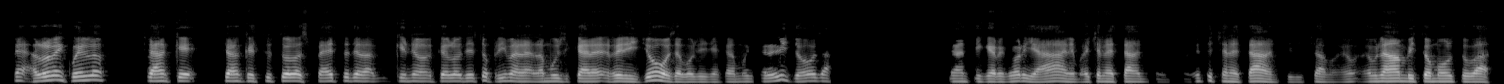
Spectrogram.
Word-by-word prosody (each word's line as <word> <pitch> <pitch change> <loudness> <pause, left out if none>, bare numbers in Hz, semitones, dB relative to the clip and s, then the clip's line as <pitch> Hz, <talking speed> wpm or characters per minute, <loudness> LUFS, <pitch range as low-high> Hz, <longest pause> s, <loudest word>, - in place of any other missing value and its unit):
Beh, 180 - -1
allora 180 +8 +5
in 200 - -2
quello 195 +3 +2 0.3
c'è 165 - +2
anche 160 0 +2 0.2
c'è 170 - +4
anche 155 -2 -1
tutto 160 +1 +1
l'aspetto 155 0 +1
della 145 -3 -1
che 155 - -4
ne 155 +1 -4
ho 145 -2 -4
te 155 - +1
l'ho 150 0 +1
detto 150 +4 -3
prima, 150 +1 -1
la 140 0 +1
la 130 0 -2
musica 140 0 0
re 140 +1 +2
religiosa, 140 +1 +3
voglio 120 +1 -3
dire, 120 0 -9
che 130 - -9
la 125 - -3
musica 130 +1 -12
religiosa 155 -3 -2 1.2
Canti 135 0 -5
gregoriani, 130 0 0
poi 120 0 -5
ce 140 - -3
n'è 130 -1 -1
tanti, 130 -1 -1
probabilmente 120 +8 -11
ce 145 - -4
n'è 130 -3 -2
tanti, 130 -5 +1
diciamo, 115 +1 -8
è 115 +2 -17
u 130 +1 -9
è 125 - -20
un 140 +1 -2
ambito 145 -1 +5
molto 135 -1 -1
ba 125 -4 +1
140 Hz, 185 wpm, -27 LUFS, 130-155 Hz, 1.2 s, allora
